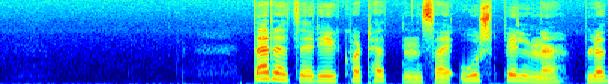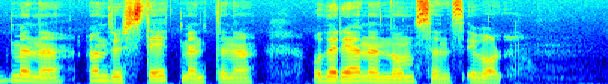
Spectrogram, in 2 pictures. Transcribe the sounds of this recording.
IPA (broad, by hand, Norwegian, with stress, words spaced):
ˈdæɾɛtəɾ ˈjiːɾ kʋɑˈʈɛtn̩ ˈsæɪ ˈuːˌʃpɪln̩ə ˈblœdmənə œndəɾˈsteɪtmɛntənə ˈoː ˈdeː ˈɾeːnə ˈnɔnsɛns ˈiː ˈʋɔl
